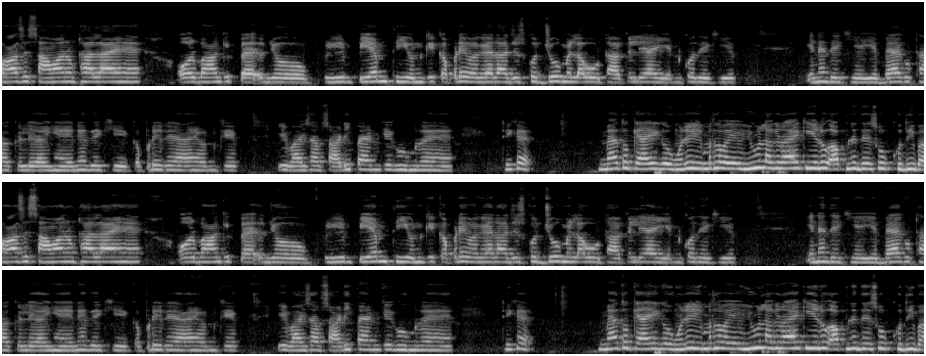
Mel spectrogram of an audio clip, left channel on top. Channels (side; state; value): both; normal; correlation 0.71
